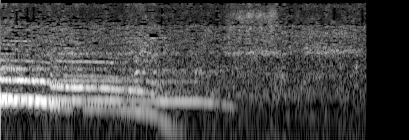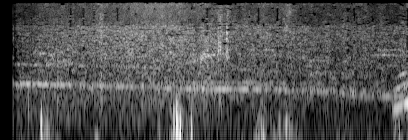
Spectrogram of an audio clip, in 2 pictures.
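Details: Siberian Husky. A Siberian Husky gives drawn-out howls, the first sliding down in pitch before fading, the next holding a long, steady note. Low thumps and background rustling sound beneath the voice.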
